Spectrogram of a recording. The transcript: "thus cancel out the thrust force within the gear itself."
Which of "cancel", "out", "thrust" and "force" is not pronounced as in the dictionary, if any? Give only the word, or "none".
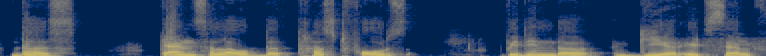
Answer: thrust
